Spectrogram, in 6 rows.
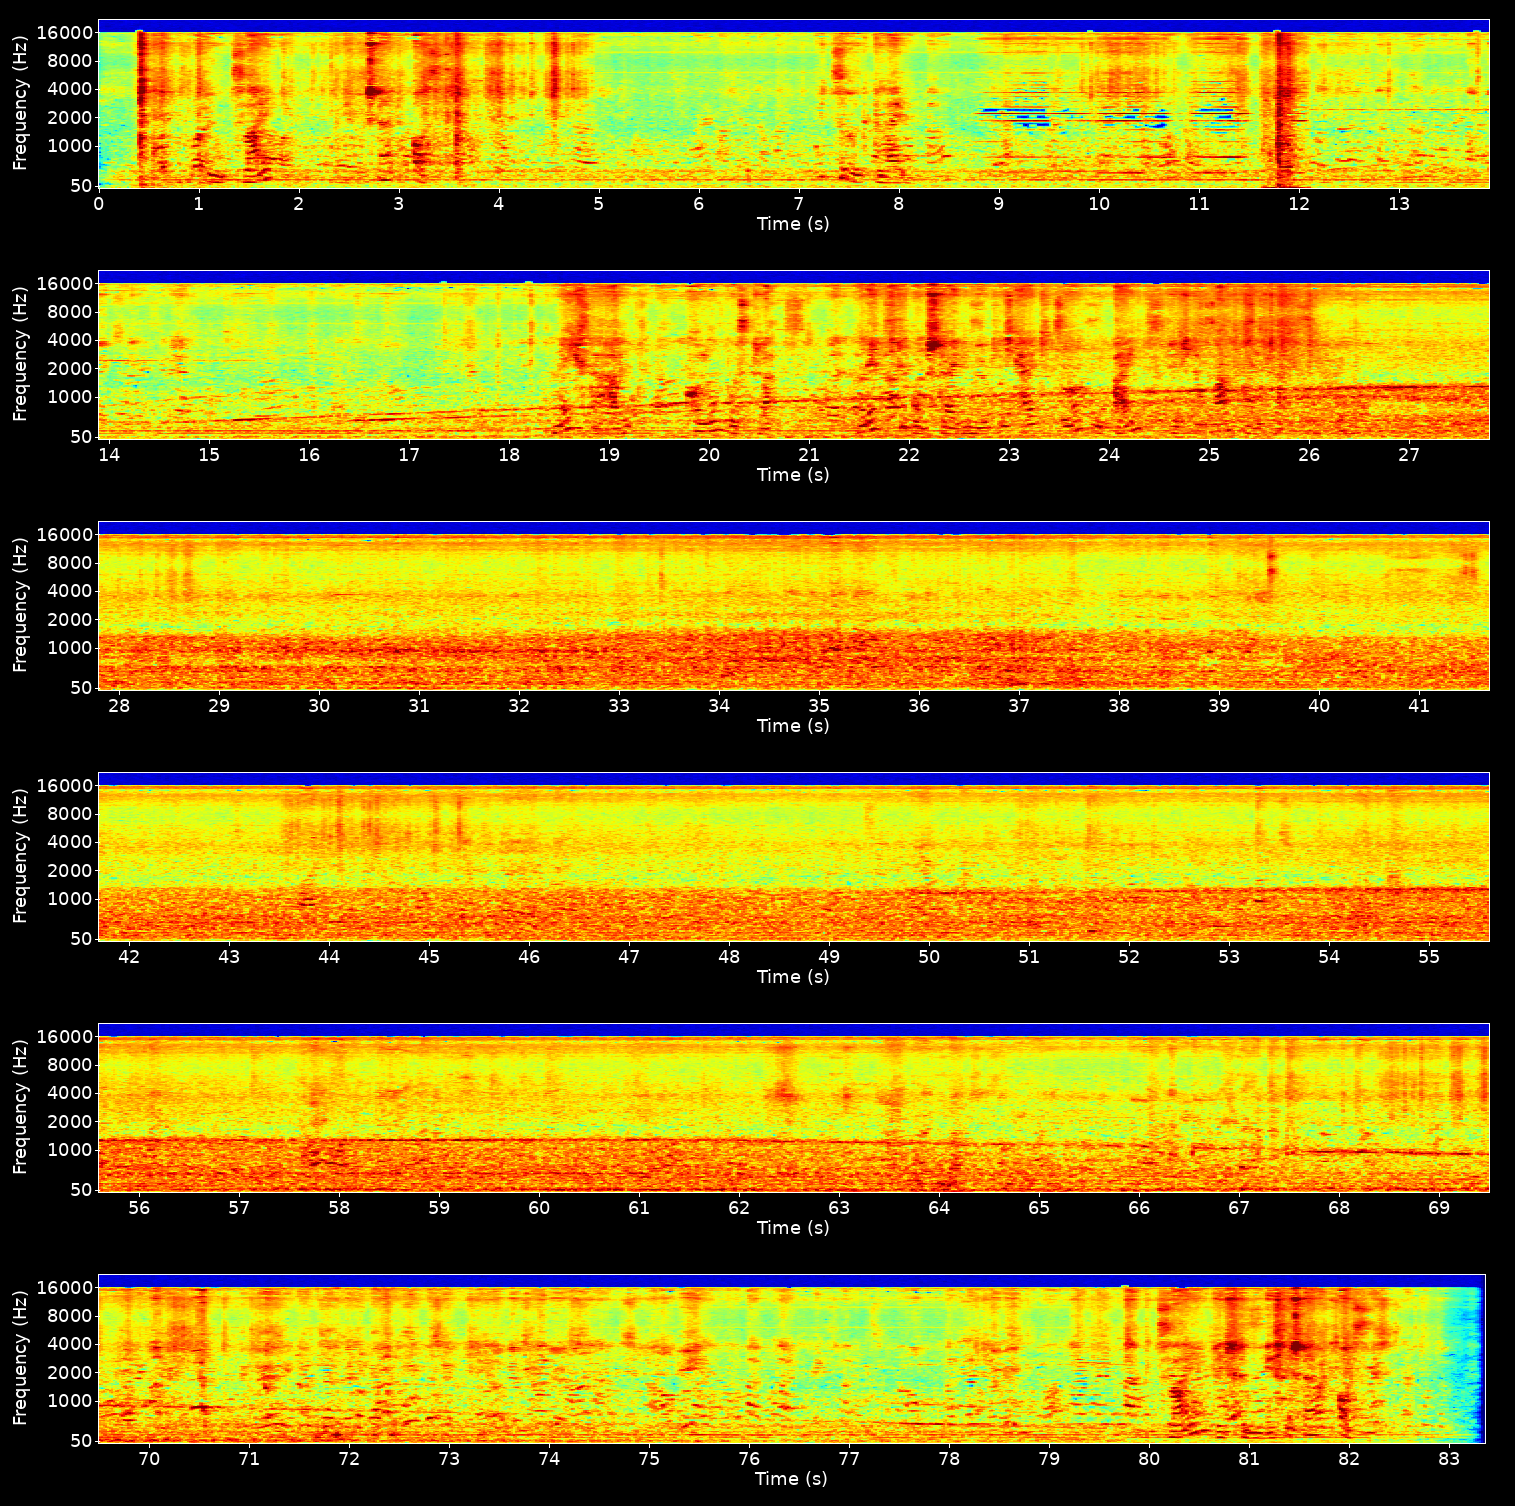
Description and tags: From summer 2008 trip around Europe, recorded with my Creative mp3 player.Subway ride and announcement in Munich, Germany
